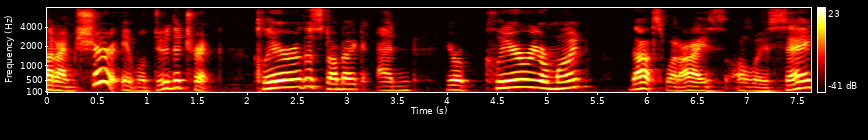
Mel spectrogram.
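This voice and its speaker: Using a put-on character voice at a medium pitch, a woman speaks at a fairly slow pace with very wide pitch swings and big swings in loudness. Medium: read story. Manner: hearty, condescending.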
